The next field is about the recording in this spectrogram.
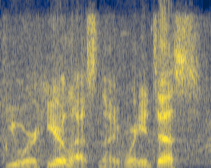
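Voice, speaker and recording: A man's voice: lowish voice, sing-song, moderate pace, lo-fi sound, faint music behind. A man playing a businesslike police detective in a radio play, matter-of-fact and firm. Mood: patient, dry. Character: level-headed, businesslike male police detective. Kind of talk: old-time radio play acting.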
